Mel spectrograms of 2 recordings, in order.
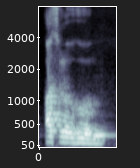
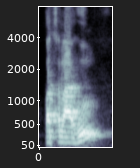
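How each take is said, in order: First: The vowel after 'qatl' is u. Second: The vowel after 'qatl' is a. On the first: The word is read in the nominative case. "dibaca rafa" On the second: The word is read in the accusative case. "dibaca nasab"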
